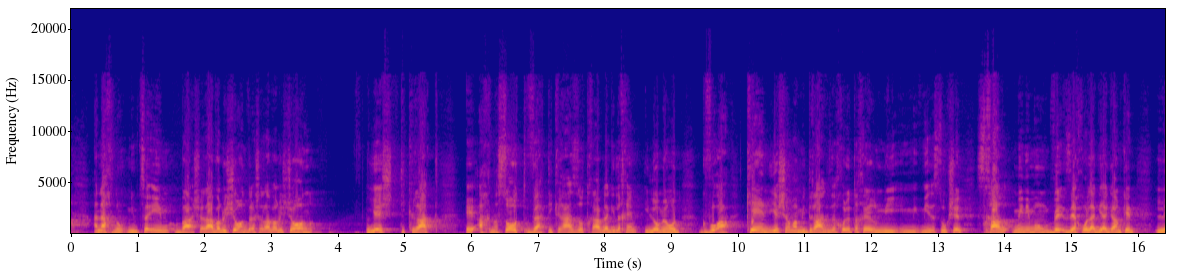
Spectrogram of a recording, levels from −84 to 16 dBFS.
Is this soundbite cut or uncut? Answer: uncut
